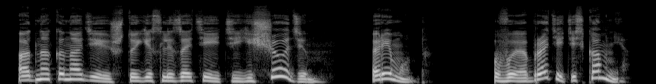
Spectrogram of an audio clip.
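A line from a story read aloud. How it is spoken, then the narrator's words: Plain. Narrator (Russian): сказал Крутогоров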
